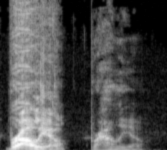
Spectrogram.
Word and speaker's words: Braglio: Braglio. – Okay, that's the proper Italian pronunciation, although no one from where I live or grew up says it right unless it's their name.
